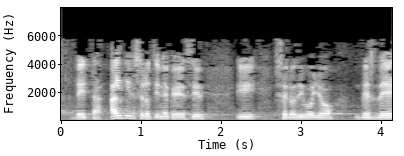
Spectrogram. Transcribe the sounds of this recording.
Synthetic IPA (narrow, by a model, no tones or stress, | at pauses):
d̪et̪a̰alɣje̞nse̞lo̞t̪je̞ne̞keð̞eθiɾ | i | se̞lo̞ð̞iɣ̞o̞ʝo̞ðe̞zðe̞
